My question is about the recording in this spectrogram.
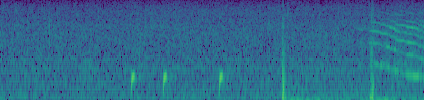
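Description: Three water drips plinking in quick succession, each a short note bending upward in pitch, followed by two sharp clicks near the end.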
